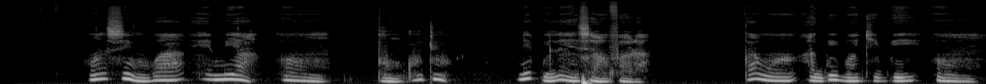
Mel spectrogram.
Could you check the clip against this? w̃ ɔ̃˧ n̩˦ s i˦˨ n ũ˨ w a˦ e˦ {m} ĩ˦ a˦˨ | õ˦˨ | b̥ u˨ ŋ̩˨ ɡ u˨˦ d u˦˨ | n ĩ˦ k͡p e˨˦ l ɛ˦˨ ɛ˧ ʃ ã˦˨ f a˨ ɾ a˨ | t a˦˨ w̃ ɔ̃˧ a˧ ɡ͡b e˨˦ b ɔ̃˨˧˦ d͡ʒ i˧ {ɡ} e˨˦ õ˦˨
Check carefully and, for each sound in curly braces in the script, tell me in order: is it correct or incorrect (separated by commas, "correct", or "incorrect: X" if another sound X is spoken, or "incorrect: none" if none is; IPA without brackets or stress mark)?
correct, incorrect: ɡ͡b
